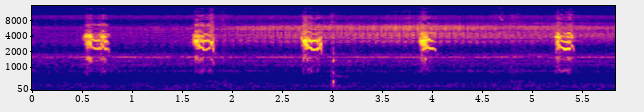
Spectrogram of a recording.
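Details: Eastern bluebird nestling in its nest whining for food while going unfed for a while, morning of 25 June 2022 at 9:10 am; short raspy high calls repeated about once a second, five in all, over faint steady background hiss.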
